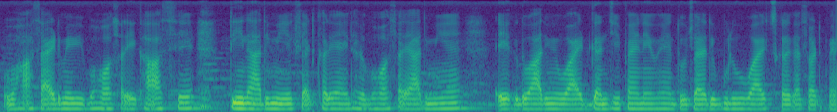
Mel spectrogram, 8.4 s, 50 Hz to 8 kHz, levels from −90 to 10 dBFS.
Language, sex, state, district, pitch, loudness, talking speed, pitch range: Hindi, male, Bihar, West Champaran, 135 Hz, -18 LUFS, 250 wpm, 135-140 Hz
